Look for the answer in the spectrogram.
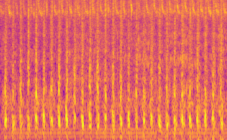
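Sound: helicopter flying overhead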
